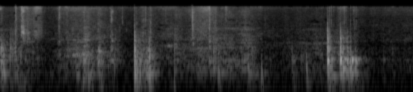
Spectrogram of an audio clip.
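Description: Handling noises: a few short knocks and rubbing as a portable band saw and a cast aluminium differential housing are moved and fitted together, with the saw not running. The two loudest knocks come about a second and a half in and near the end.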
